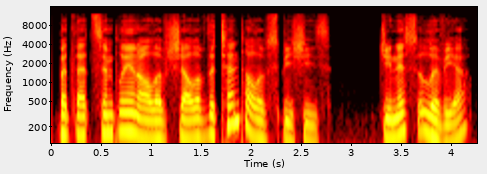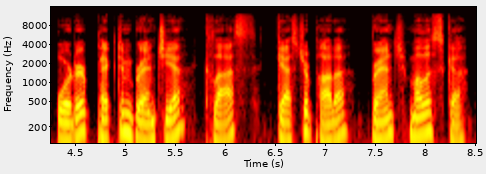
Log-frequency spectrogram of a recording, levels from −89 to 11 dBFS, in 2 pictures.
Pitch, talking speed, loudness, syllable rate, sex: 135 Hz, 135 wpm, -19 LUFS, 5.4 syllables/s, male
